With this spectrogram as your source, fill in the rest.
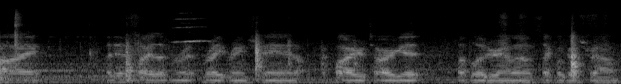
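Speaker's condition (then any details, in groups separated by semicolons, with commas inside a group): No condition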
